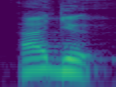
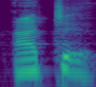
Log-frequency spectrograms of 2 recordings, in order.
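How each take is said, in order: First: The final j releases without escaping air. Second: Air audibly escapes after the final j. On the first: The speaker calls it right. "kemudian dipantulkan aj" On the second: The speaker calls it wrong. "jangan aj. Kalau aj itu berarti keluar anginnya"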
